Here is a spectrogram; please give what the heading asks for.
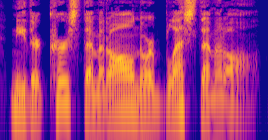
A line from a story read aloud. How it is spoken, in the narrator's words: The king of Moab, discouraged and distressed, exclaimed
